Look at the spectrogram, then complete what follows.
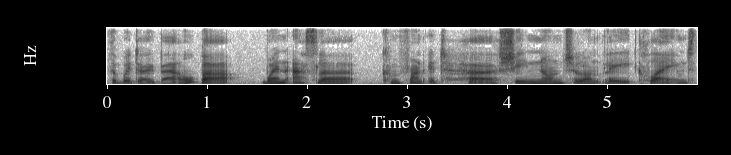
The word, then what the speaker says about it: Asle: So I had to Google how to pronounce that one because it's ASLE, but it's Asla.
